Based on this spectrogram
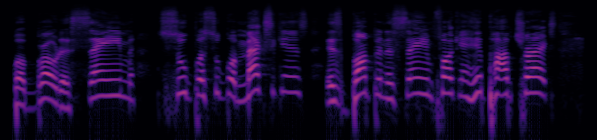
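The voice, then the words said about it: Urban street accent. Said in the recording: “This is my hood accent”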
